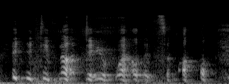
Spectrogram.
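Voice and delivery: real laugh breaking into the words; amused, laughing delivery; laughing while talking. Real, not acted. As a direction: say it through helpless laughter. Laughing at the story's character.

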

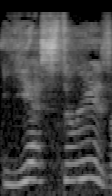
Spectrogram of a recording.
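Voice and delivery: high, loud contradiction; arguing. A narrator's reading. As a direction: insist right back. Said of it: "I argued".

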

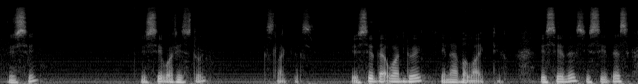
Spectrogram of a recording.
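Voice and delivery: hushed, secretive whispering in the ear; shaitan whispering. Retold or imitated. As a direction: whisper it like a tempter sowing doubt. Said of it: "Starts whispering".

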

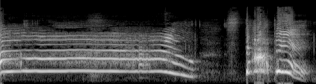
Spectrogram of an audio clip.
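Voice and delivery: loud, very high mock wail; imitated hollering. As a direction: holler as the tased woman, half laughing. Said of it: "And she hollered".

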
